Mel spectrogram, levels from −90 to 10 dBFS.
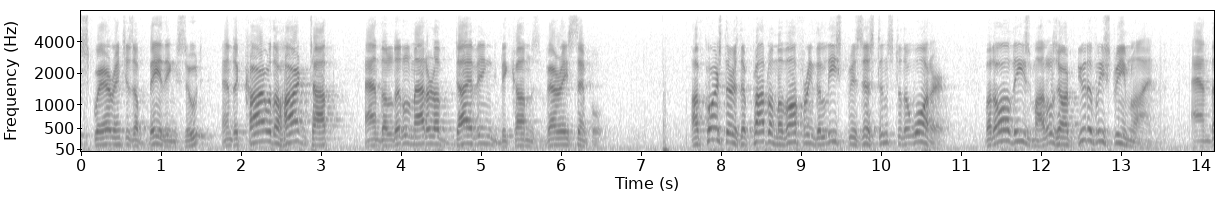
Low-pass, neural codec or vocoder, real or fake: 7.2 kHz; none; real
